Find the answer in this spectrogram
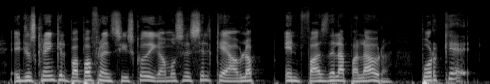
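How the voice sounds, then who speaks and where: Captured in a very clean recording with a silent background, a man with a high pitch speaks in an animated tone with ordinary pitch variation. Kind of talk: casual discussion of faith topics. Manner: fast.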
